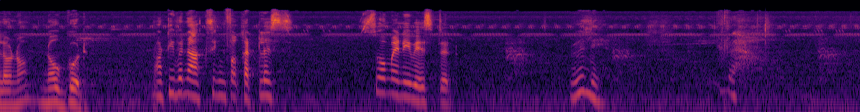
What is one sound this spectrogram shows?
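An older woman speaks calmly nearby.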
